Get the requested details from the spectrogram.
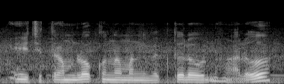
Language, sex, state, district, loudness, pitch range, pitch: Telugu, male, Telangana, Mahabubabad, -17 LUFS, 100-115 Hz, 105 Hz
